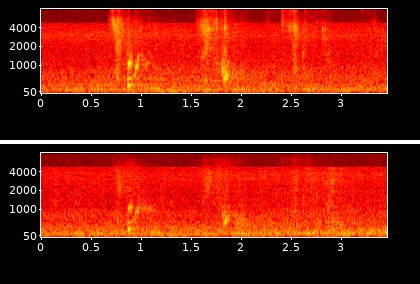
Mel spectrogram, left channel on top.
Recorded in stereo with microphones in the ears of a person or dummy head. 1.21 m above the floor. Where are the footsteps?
55° left (ahead or behind), 2 m; by 3.4 s 30° left (ahead or behind), 2 m.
